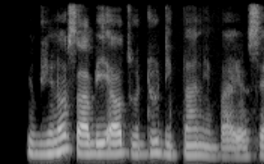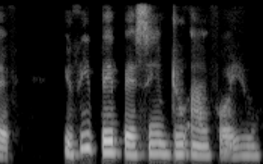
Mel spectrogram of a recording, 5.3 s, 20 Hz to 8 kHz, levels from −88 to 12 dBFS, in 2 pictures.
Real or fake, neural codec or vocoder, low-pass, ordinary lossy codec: fake; codec, 16 kHz, 6 kbps, DAC; 7.2 kHz; none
